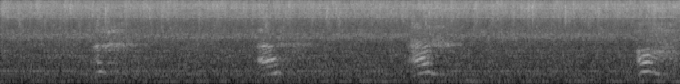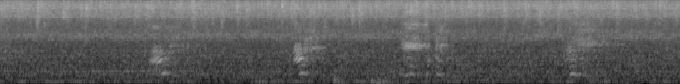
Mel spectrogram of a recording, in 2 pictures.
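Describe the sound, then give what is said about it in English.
A shower head with jet and pulse settings runs steadily, a constant hissing rush of water, with brief higher-pitched squeaks or tones popping up every couple of seconds. “Afterwards, when I'm taking my shower”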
